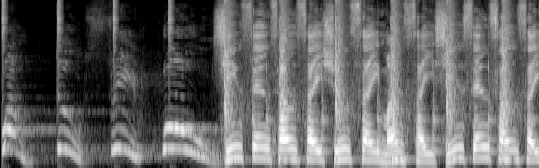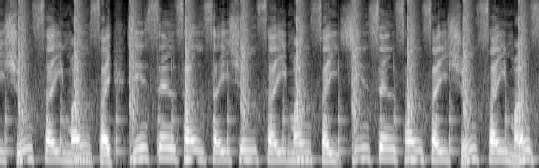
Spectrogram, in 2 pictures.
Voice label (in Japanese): 早口言葉リズム（中級編）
